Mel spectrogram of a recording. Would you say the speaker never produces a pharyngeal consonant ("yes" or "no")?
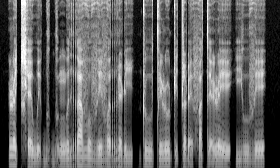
yes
